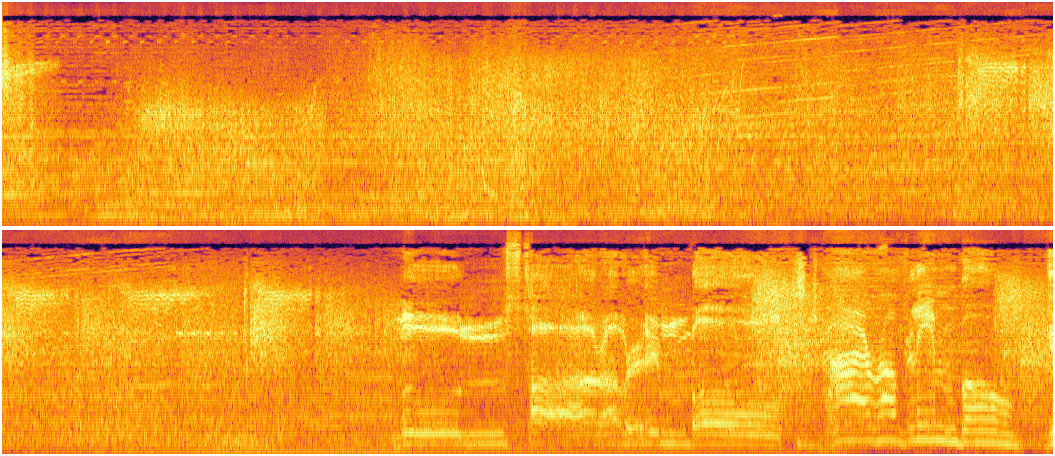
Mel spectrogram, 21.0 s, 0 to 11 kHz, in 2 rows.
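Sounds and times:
electric crackling: 0.0s - 21.0s.

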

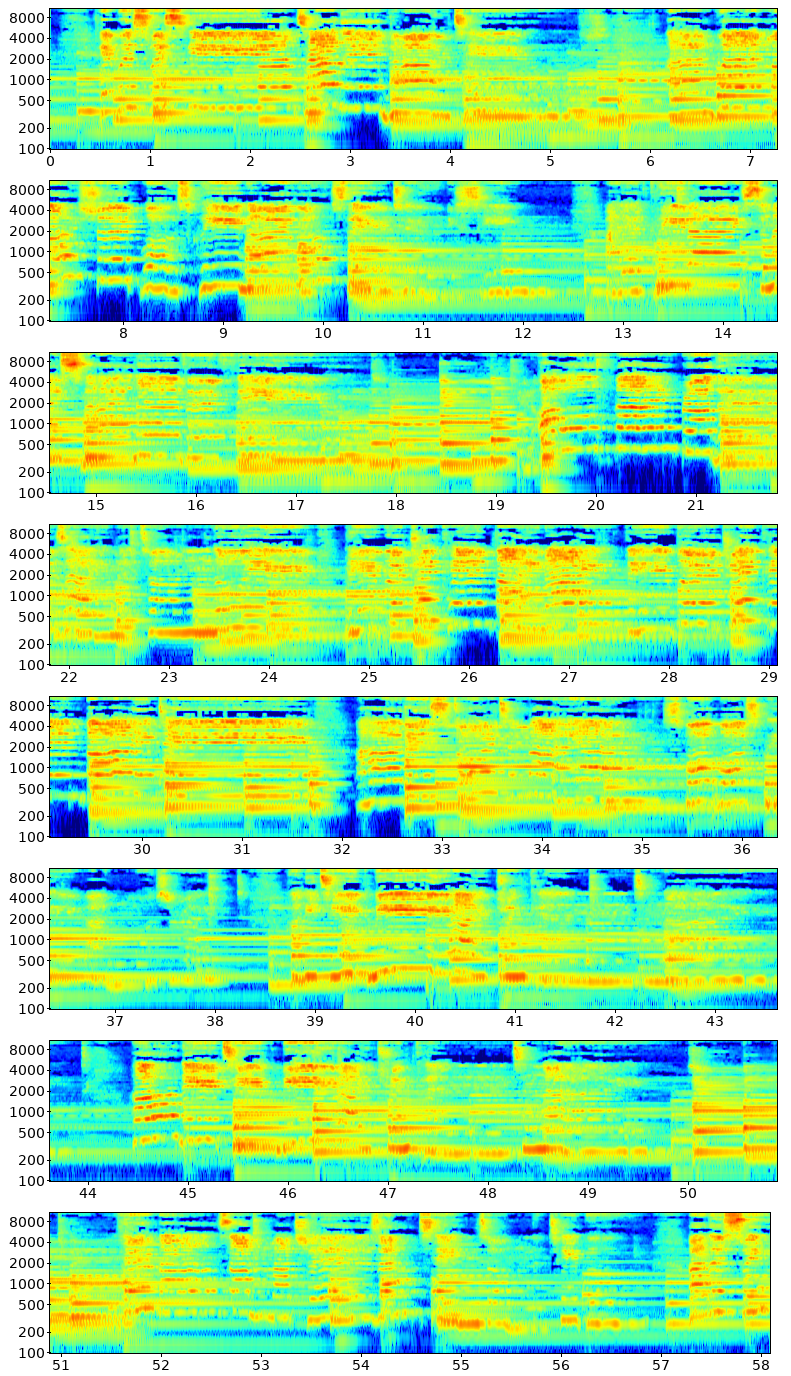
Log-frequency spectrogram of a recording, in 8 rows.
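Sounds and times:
digital piano: 0.0s - 7.6s, 9.0s - 58.0s
woman singing: 0.0s - 17.8s, 19.4s - 50.0s, 51.4s - 58.0s.

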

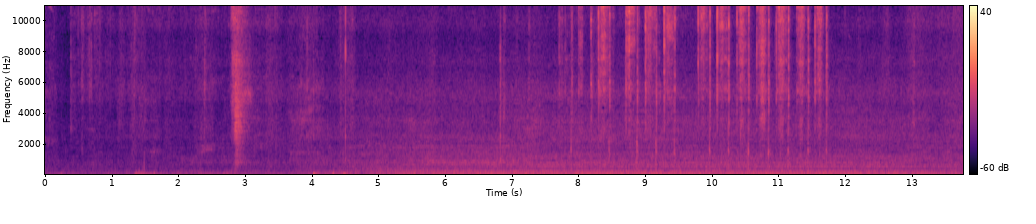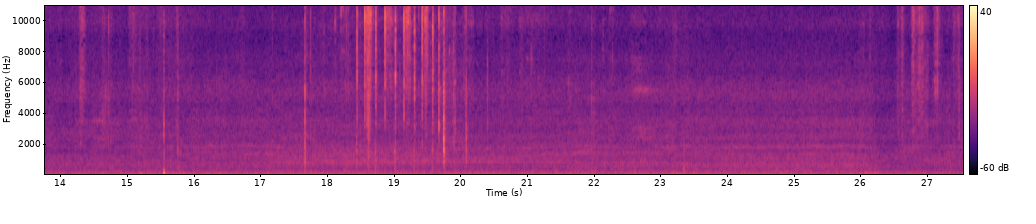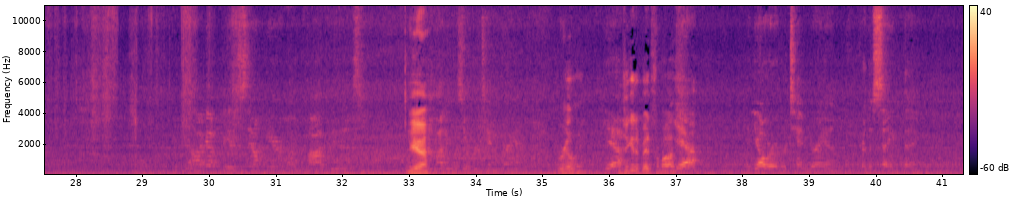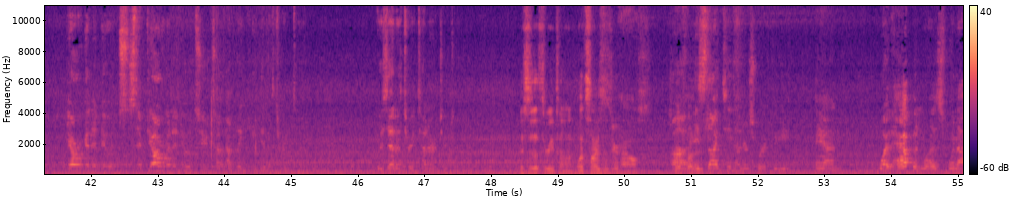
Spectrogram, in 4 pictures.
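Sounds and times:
air handler rumble: 0.0s - 55.0s
sharp clicks: 7.8s - 11.8s, 18.2s - 20.2s.

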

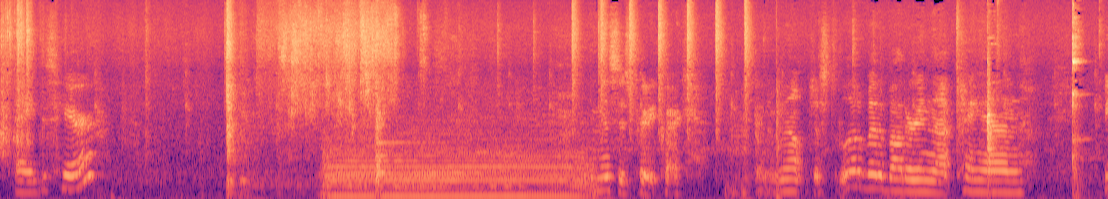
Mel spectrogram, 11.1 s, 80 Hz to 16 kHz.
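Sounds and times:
water running into sink: 2.6s - 6.1s
water pump humming: 3.2s - 6.2s.

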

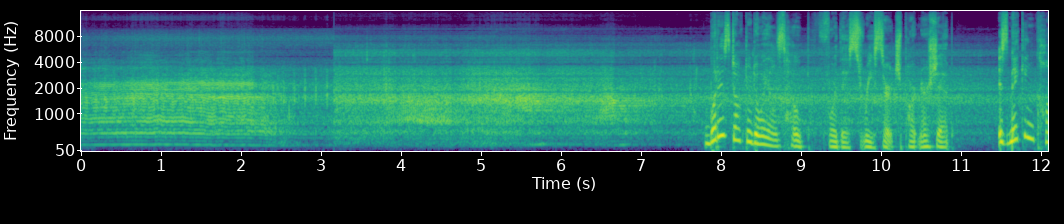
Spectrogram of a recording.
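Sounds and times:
whale song: 0.0s - 11.9s.

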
